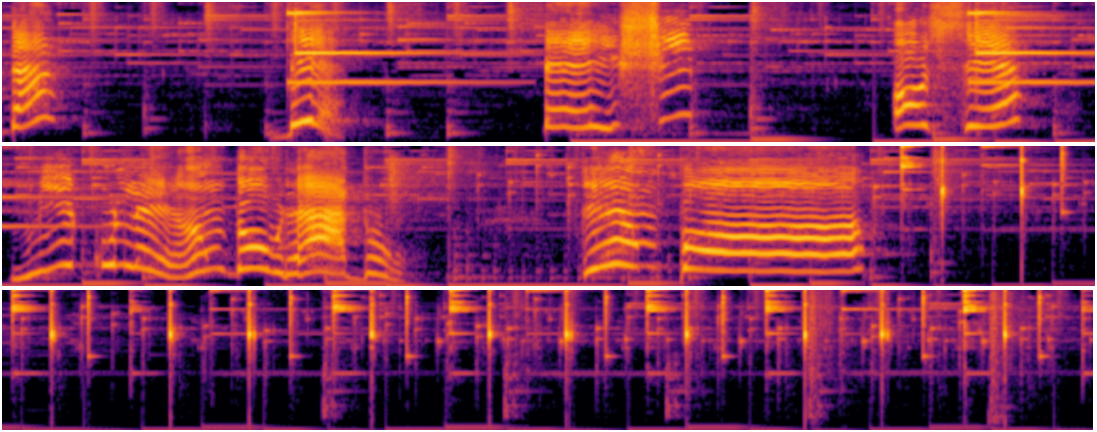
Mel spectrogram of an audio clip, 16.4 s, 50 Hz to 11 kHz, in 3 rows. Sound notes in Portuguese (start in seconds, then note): 9.1 tic tac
